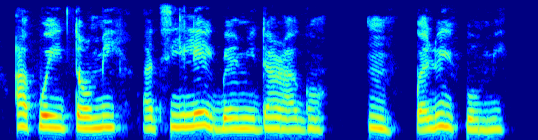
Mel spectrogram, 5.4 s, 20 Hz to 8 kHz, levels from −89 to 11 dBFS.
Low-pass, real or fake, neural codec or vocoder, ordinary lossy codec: 7.2 kHz; fake; vocoder, 44.1 kHz, 128 mel bands every 512 samples, BigVGAN v2; none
